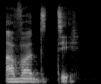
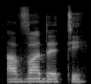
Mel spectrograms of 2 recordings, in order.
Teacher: The D and the T sound are a little bit difficult and straining a little bit our tongue. So we'll add a buffer vowel e. So it will be avadeti.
